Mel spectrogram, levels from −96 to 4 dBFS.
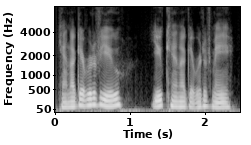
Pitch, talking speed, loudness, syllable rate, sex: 105 Hz, 290 wpm, -15 LUFS, 6.8 syllables/s, male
